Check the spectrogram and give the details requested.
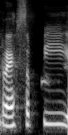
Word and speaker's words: recipe: Bacanya recipe ya.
